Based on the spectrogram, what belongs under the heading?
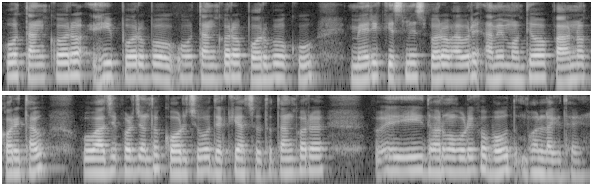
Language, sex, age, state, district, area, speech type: Odia, male, 18-30, Odisha, Kandhamal, rural, spontaneous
